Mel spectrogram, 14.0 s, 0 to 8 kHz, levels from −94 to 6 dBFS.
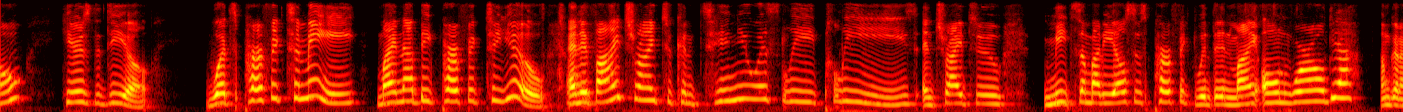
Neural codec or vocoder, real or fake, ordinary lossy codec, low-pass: none; real; Opus, 24 kbps; 7.2 kHz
